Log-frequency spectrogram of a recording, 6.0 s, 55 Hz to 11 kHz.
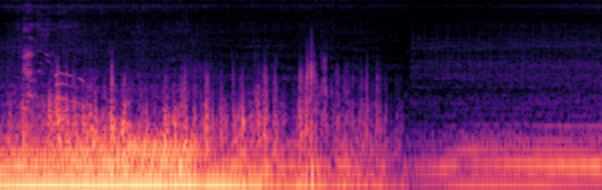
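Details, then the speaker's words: Jeep Cherokee XJ 4.0 engine before a motor swap: the engine revs and then drops to idle, with a regular ticking at about 220 per minute throughout. Abnormal internal noise of unclear cause, and the motor is pulled. "Oh, what is that? No bueno."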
